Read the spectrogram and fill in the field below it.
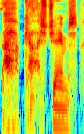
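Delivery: breathy, soft groan of a name; exasperated whisper. Retold or imitated. Dad fed up with his son, whispered sigh.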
